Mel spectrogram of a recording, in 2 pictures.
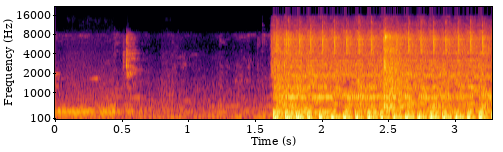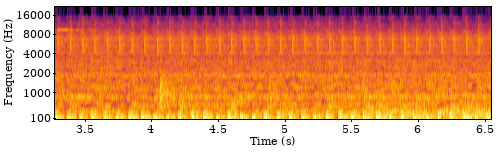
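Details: Yamaha Vega ZR motorcycle after a carburettor repair, with the settings adjusted and the choke part altered, started up: quiet until the engine catches, then a steady, even idle with regular firing pulses and no knocks.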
